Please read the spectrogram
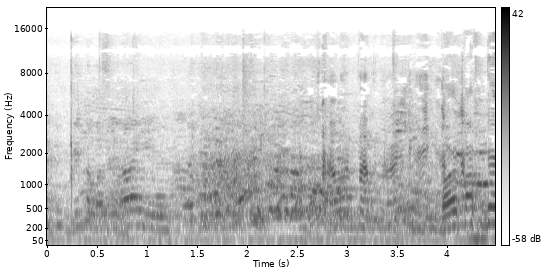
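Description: A group of people talking over one another in a room, several voices overlapping with no one voice clear.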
